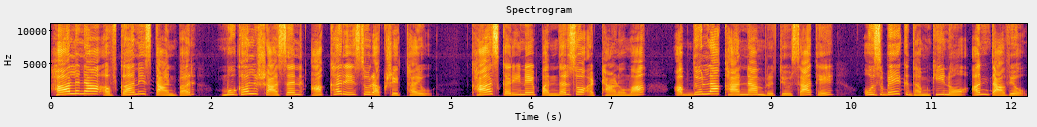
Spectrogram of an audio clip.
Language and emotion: Gujarati, neutral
